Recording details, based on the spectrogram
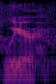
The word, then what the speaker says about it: vir: the Latin root for virtue is a word vir pronounced weir, which means man.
